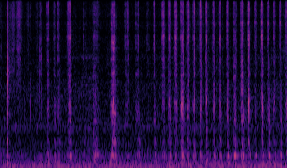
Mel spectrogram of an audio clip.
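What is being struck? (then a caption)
Scratch art paper with wooden stylus. A wooden stylus scratches flat black scratch art paper inside a diamond-shaped cut-out of a plastic stencil held down by fingertips. Quiet, dry scratching strokes come as short bright bursts, speeding into a quick, steady rhythm in the second half over a soft low hum.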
